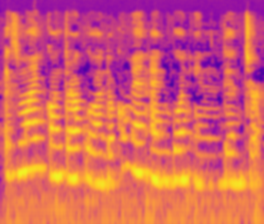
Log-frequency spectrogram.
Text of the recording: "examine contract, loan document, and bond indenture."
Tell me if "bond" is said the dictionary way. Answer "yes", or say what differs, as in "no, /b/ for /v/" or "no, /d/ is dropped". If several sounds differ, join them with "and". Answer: no, /d/ is dropped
